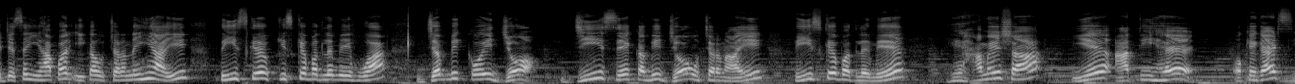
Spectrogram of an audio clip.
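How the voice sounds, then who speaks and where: A woman teaching a class of online students, repeating key words and asking the students questions. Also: mid-range voice. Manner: repetitive, asks rhetorical questions.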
